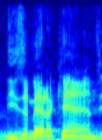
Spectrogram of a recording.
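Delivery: bad, horrible put-on Italian accent. Retelling how people in italy reacted to americans, horrible italian accent. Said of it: "that's a horrible Italian accent".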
